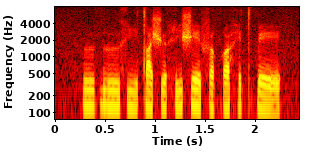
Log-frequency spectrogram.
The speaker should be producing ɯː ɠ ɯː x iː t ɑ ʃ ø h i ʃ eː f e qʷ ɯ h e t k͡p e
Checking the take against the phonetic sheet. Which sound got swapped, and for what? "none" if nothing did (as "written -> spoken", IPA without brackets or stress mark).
none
